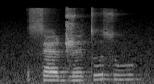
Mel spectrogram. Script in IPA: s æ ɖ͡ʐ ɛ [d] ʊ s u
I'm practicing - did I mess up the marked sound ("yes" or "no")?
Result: yes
